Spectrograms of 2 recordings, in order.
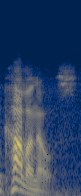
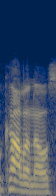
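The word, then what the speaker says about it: Kolynos: is start cleaning your teeth with the new Colinos, a high polishing toothpaste.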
